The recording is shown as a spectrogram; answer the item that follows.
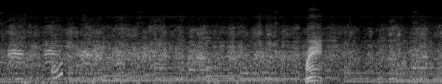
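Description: A large flock of domestic ducks quacking, many overlapping calls, with one louder rising call about three seconds in. Background music plays under it.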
